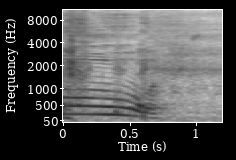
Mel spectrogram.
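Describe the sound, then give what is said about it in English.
A short vocal howl by several people imitating a wolf, everyone howling: a sustained sung tone that slides downward and fades after about a second, with no other talking. “Are we all howling or are they just help me intensify? Everyone's howling.”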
